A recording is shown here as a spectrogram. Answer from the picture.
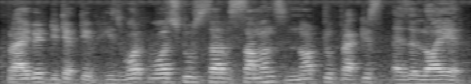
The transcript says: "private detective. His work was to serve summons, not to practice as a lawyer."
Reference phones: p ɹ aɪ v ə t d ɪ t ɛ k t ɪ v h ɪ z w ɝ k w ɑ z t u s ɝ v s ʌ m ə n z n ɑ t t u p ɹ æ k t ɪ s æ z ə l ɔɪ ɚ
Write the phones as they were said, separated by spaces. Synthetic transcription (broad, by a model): p ɹ aɪ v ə t d ɪ t ɛ k t ɪ v h ɪ z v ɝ k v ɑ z t u s ɝ v s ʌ m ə n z n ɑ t t u p ɹ æ k t ɪ s æ z ə l ɔɪ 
